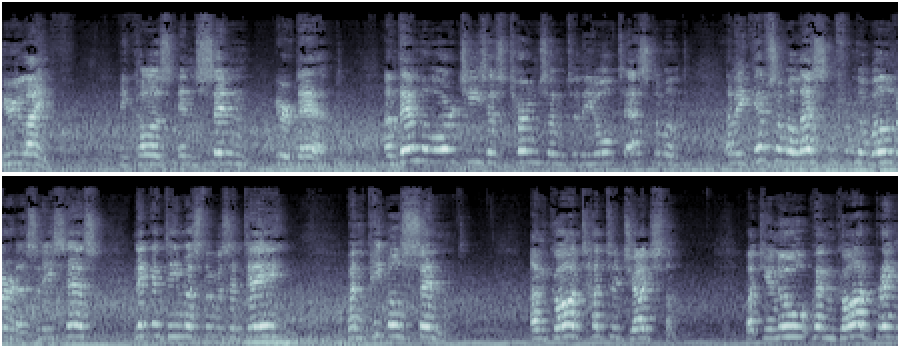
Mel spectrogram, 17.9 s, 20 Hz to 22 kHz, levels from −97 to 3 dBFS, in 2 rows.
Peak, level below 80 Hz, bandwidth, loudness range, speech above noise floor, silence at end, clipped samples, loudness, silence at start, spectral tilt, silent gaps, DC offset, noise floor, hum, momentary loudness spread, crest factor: 0 dBFS; -40 dBFS; 16.5 kHz; 3 LU; 21 dB; 0 s; under 0.1%; -19 LUFS; 0 s; -3.5 dB/octave; none; under 0.1%; -40 dBFS; none; 17 LU; 20 dB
